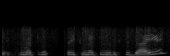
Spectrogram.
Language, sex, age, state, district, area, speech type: Kashmiri, female, 30-45, Jammu and Kashmir, Shopian, urban, conversation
